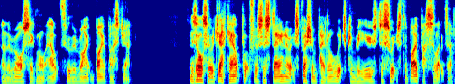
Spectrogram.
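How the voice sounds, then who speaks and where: A man giving a casual, informal product review, explaining features and tips in a slightly hesitant way. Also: low voice. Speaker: gear reviewer presenting a demo.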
